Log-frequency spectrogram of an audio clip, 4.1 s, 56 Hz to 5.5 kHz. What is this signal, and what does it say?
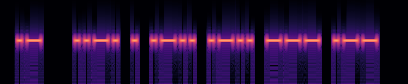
Morse code, heard as a keyed tone, about 25 wpm, 600 Hz. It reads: A FELLOW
